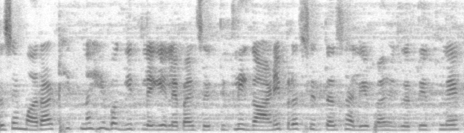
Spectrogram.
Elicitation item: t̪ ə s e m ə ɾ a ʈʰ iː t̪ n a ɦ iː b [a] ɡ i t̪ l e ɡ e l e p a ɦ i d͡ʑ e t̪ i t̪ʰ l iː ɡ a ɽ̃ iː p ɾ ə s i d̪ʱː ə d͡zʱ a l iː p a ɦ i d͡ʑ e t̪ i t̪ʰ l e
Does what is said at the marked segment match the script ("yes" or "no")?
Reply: no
